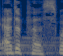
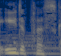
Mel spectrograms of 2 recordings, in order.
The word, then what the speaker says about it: Oedipus: I have to really remember that you say Oedipus, where I would say Oedipus, because this is one of those transatlantic things.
